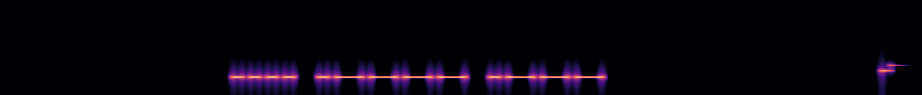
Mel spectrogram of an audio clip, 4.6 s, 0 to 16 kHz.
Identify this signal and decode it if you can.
Morse code, heard as a keyed tone, about 28 wpm, 700 Hz. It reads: H1J
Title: Three Challenging Letter-Number Combinations 28wpm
